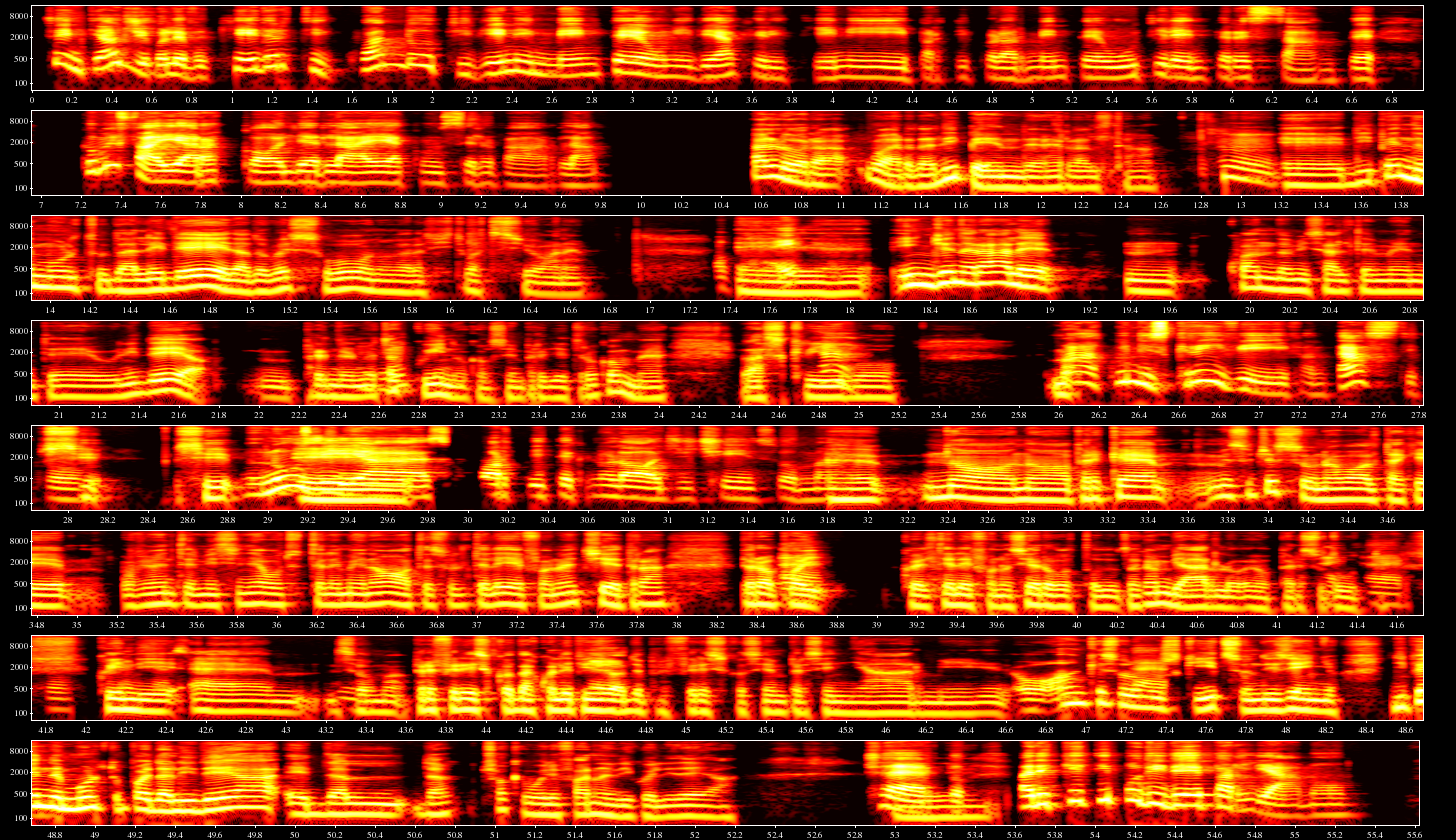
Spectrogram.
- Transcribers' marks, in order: other background noise
- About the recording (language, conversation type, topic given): Italian, podcast, Come raccogli e conservi le idee che ti vengono in mente?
